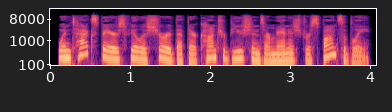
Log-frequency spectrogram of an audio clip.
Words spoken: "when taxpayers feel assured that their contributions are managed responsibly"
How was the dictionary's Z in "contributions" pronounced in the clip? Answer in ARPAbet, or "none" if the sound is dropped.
Z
